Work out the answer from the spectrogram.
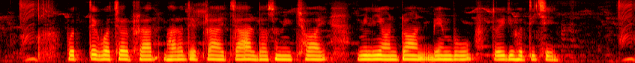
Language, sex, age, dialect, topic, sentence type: Bengali, female, 25-30, Western, agriculture, statement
